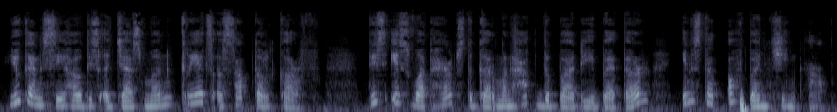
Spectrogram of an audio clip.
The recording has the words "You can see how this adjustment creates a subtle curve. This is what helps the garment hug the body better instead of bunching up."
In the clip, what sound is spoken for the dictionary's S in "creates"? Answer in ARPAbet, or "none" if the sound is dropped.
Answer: S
